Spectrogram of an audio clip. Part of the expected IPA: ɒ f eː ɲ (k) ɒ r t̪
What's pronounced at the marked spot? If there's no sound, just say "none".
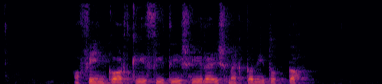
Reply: k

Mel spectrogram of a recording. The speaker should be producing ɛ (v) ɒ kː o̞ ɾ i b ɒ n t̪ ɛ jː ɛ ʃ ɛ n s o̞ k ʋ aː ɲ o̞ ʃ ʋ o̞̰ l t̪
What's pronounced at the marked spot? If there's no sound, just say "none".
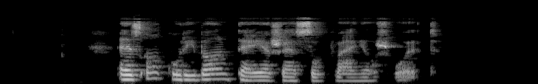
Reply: z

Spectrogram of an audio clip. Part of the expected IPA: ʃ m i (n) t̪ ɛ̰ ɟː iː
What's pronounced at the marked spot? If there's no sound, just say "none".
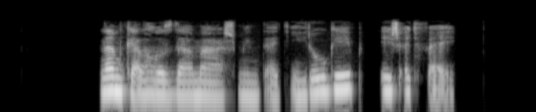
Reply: n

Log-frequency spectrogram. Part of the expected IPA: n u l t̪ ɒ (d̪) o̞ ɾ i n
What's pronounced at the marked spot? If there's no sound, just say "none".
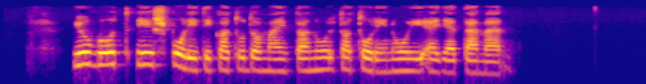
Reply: t̪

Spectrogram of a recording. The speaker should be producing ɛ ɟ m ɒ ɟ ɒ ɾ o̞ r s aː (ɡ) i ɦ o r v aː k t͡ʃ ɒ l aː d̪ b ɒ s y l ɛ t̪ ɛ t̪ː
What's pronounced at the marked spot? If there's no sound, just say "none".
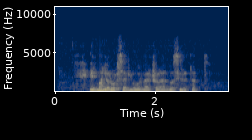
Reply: ɡ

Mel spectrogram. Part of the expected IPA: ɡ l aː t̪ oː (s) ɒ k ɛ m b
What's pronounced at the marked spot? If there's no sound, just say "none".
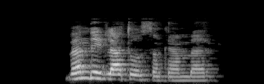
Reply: s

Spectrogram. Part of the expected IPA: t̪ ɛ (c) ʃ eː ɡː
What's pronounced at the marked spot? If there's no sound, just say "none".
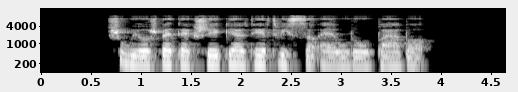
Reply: k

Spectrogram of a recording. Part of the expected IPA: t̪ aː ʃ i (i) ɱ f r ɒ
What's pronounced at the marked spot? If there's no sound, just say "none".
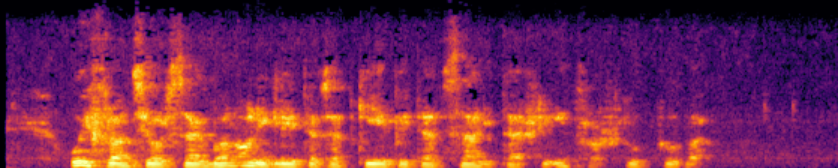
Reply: i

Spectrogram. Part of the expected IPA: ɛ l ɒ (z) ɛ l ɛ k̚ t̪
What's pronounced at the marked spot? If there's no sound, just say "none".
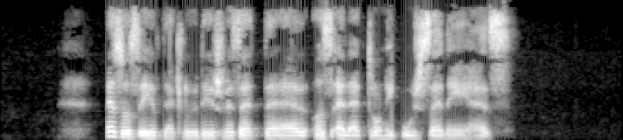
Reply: z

